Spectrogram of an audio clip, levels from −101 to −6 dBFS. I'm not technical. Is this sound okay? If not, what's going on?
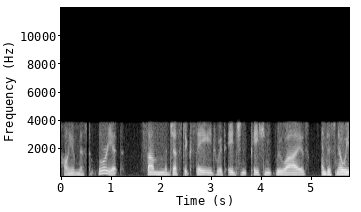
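No. Throughout the clip the speech suffers from tandem speech coding. The call passed through two different phone-style voice compressors in a row, and the second one squeezed audio the first had already roughened. Like a plain muffled phone line, it cuts the highs; here nothing above about 3.8 kHz survives, and you also hear a grainy roughness and a watery warble that one compressor alone wouldn't leave this strongly.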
